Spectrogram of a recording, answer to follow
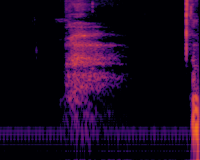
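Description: A person's audible breath, about half a second long, a little under a second in, just before speech begins.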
